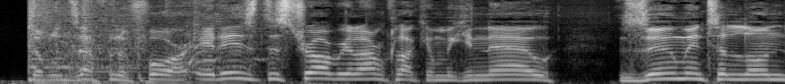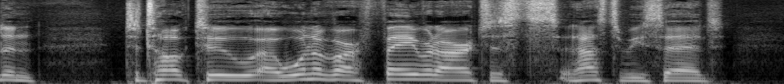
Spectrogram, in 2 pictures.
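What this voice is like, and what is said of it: Irish accent. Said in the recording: “It's good to hear an Irish accent.”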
